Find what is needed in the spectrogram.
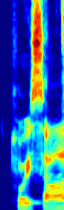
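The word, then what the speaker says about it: Toisan: It's called Toyisan. Toyson in southern China.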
